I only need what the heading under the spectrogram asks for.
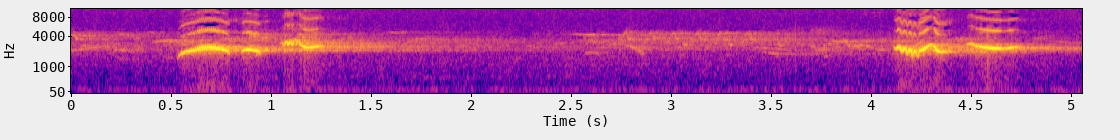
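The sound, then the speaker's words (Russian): European robin song at sunset: two short, high, warbling phrases, bright and fairly loud, separated by roughly three seconds of near quiet over a faint low hum. “А теперь мы попросим Зарянку перевести ее песенку с птичьего языка на наш, человеческий.”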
